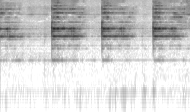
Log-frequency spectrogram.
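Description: A locomotive bell rings with three sharp, evenly spaced clangs about a second apart, each ringing on briefly before the next strike, against a quiet background with no talking.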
